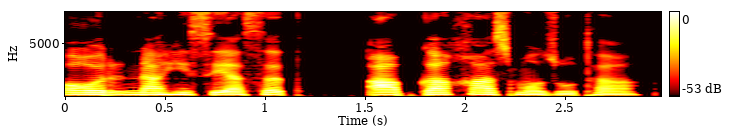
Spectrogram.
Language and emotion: Urdu, neutral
